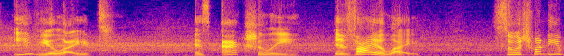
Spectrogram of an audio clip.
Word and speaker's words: Eviolite: And apparently the proper way to pronounce Eviolite is actually Eviolite.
